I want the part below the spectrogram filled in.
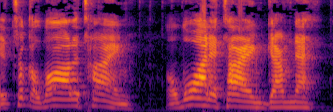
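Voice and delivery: very bad, put-on mixed Boston and English accent. Addressing the audience, slipping into a bad Boston-English accent. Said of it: "the world's worst Boston slash English accent ever".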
